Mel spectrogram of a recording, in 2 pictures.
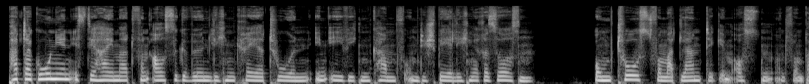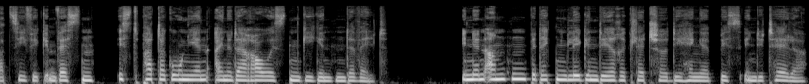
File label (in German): Doku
